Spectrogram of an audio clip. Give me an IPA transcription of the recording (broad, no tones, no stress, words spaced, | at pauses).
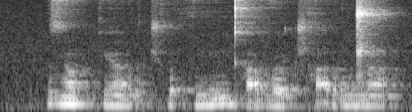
zœ̃p kʲãːrt͡ʃʰɵhĩːkʰa̰ vœ t͡ʃʰa̰rŋ͡ǁœ̃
